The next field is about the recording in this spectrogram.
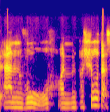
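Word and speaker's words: Vaux: plot had succeeded but a lady called ann vaughal i'm i'm sure that's how he pronounces belt v-a-u-x she well she was played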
